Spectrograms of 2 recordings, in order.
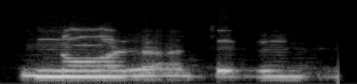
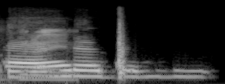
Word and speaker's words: noradrenaline: If you see, it's exactly adrenaline. But then, what is the next word? Just nor is added to it.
